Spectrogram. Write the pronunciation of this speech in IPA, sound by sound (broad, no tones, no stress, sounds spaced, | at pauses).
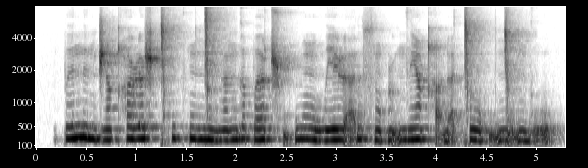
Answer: p ɘ n ɨ n d͡ʒ ɐ̃ qʰ u ɭ ɐ ʂ ǀʰ u pʰ ũ ŋ͡ǀ ẽ ɡ ɐ̃ ŋ ɡ ɐ p ɐ ʈ͡ʂʰ ṵ ʔ w õ w e ɭ a̰ ɾ u s õ ʔ ɭ ṵ n z ẽ qʰ a̰ ɳ a̰ ǀ o ʔ ṵ ŋ͡ǀ o̰ ŋ ɡ o̰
